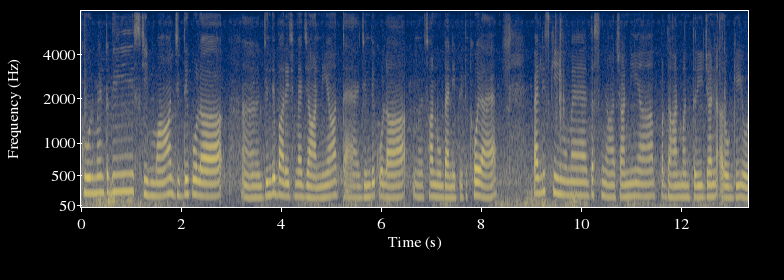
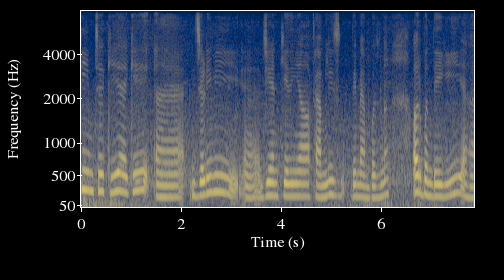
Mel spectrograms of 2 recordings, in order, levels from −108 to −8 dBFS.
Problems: constant background noise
